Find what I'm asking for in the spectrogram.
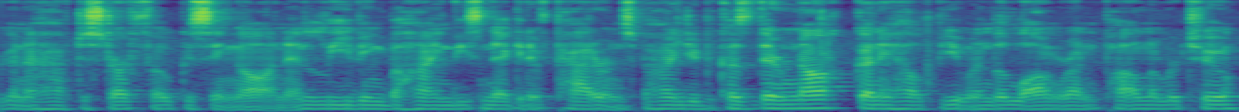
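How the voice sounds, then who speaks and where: A man with a non-native accent speaks very fast, with hardly any pauses, in a medium-pitched, somewhat breathy voice. His intonation is monotone and flat, and the recording is very clean with a silent background. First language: not English. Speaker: tarot reader. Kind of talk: tarot reading. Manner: casual, conversational.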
